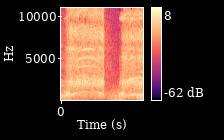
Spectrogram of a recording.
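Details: Orthopaedic skills and simulation lab, fracture-fixation teaching: high-pitched whining surgical power drill with a short pause, pitch rising and falling as it bores through bone for screw placement; a 2.5 drill bit is mentioned.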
